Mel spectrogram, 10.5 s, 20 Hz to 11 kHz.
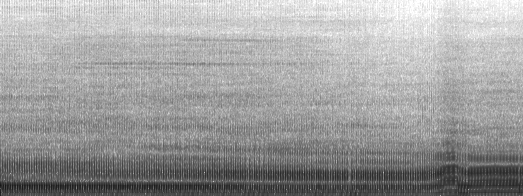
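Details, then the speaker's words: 2008 Yamaha YZ250F four-stroke after full rebuild, first start, warming up: idle with steady ticking chatter, rev blip near end; top-end noise, cause unconfirmed. "well we got the bike started did you hear that noise we did something's not right"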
